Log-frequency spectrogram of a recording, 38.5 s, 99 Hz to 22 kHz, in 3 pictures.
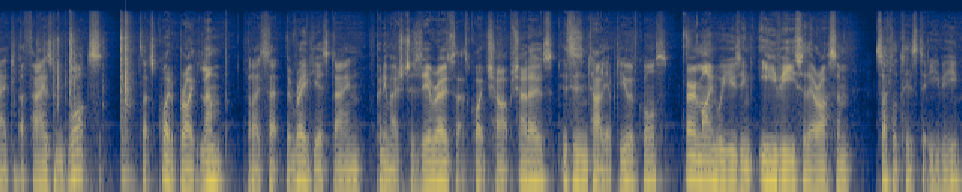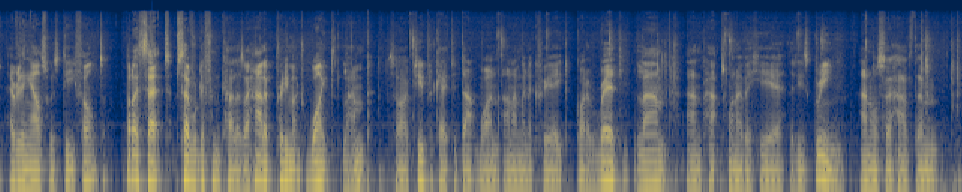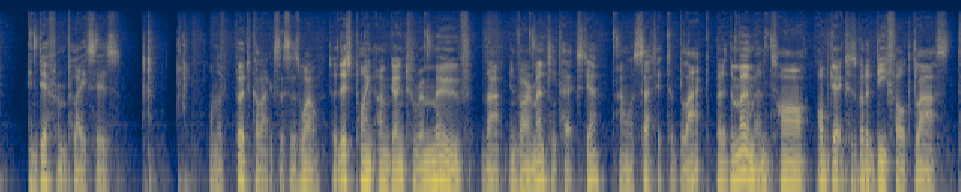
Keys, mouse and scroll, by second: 0.1 KP_1, 0.5 KP_0, 1.6 KP_Enter, 4.9 click, 9.1 click, 17.8 shift+Num_Lock, 17.9 shift+d, 18.2 click, 21.5 shift+d, 22.4 click, 24.1 middle click, 25.1 g, 25.5 z, 26.0 click, 27.5 g, 28.0 z, 28.1 click, 28.6 middle click, 30.0 click, 31.3 click, 32.6 click, 35.0 middle click, 35.8 click.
